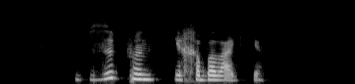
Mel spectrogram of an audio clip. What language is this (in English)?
Abkhazian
